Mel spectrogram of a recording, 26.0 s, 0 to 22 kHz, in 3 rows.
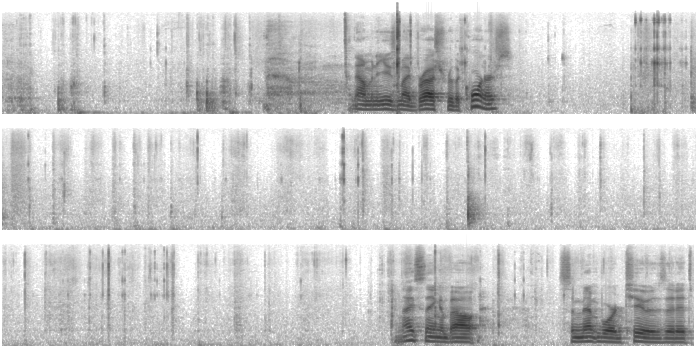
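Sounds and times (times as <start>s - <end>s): scratchy brush strokes: 8.6s - 25.8s.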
